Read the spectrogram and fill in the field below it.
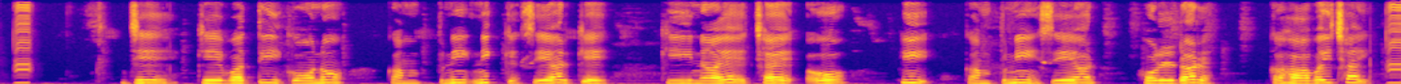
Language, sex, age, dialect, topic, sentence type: Maithili, male, 31-35, Bajjika, banking, statement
